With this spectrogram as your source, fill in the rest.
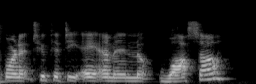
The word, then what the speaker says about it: Wausau: in Wausau Wausau I think that's how you say it wasa it's like you saw but wha let's look at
